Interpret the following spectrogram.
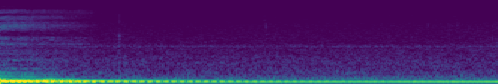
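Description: A man's low, steady hum, a drawn-out held vowel between phrases, trailing on from his speech and fading slowly.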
